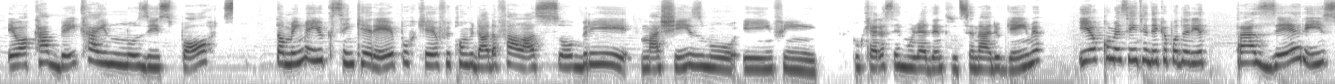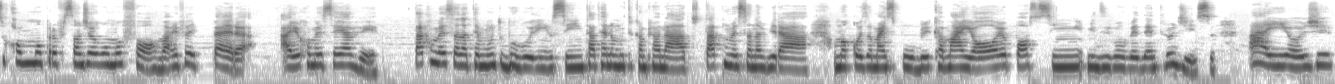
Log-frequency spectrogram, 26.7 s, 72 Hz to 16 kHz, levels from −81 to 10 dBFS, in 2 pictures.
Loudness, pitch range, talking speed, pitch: -21 LUFS, 210-260 Hz, 185 wpm, 225 Hz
